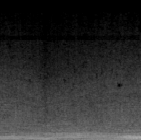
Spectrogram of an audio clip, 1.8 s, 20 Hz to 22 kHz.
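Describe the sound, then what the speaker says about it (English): Historic Maserati Formula 1 race car engine droning and revving at steady high pitch on a slippery track, a continuous close engine tone that swells slightly louder toward the end. "Let's rev our engines, get them all nice and hot. It's that beautiful Maserati."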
